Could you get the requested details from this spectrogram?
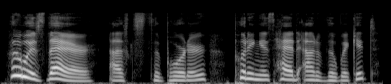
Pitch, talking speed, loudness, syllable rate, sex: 215 Hz, 200 wpm, -18 LUFS, 5.3 syllables/s, female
